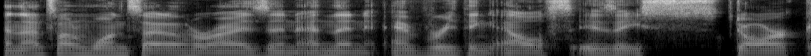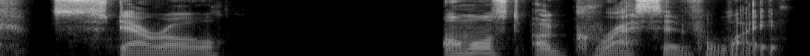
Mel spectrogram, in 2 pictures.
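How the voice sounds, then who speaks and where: Game master guy narrating slow, little ums, dry close mic. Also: mid-range voice, steady tone, a bit bright, smooth, dry recording.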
